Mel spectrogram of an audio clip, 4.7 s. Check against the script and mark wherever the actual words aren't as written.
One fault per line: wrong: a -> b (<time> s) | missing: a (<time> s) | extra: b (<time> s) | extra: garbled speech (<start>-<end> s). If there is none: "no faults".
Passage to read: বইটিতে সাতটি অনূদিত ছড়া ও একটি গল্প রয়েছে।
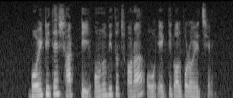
no faults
